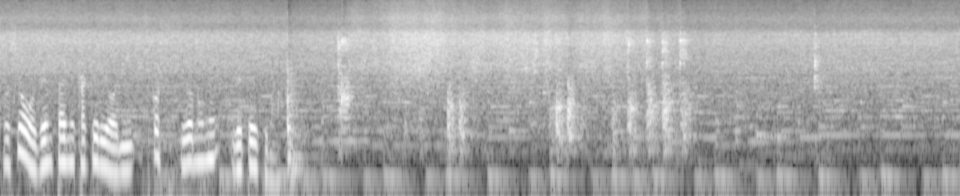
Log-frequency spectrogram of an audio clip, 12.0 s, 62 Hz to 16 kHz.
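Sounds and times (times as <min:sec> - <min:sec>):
food sizzling in a wok: 0:00.0 - 0:12.0
metal ladle scraping wok: 0:01.3 - 0:05.7.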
